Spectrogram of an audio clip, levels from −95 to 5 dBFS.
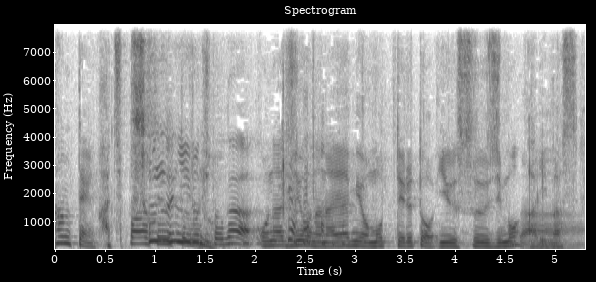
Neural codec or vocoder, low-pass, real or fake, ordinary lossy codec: none; none; real; none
